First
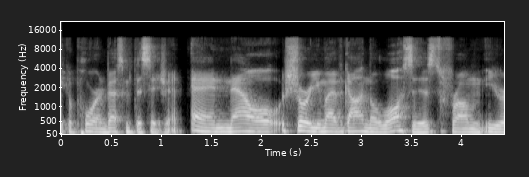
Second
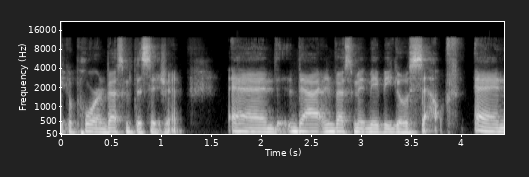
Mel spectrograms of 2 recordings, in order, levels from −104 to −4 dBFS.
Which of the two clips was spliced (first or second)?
first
